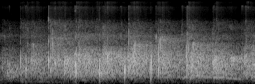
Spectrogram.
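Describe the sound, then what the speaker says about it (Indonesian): Classroom applause from a group of students, a dense patter of many hands clapping steadily and close for a couple of seconds. "Mari kita apresiasi kita semuanya dengan tepuk tangan untuk kita semuanya."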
